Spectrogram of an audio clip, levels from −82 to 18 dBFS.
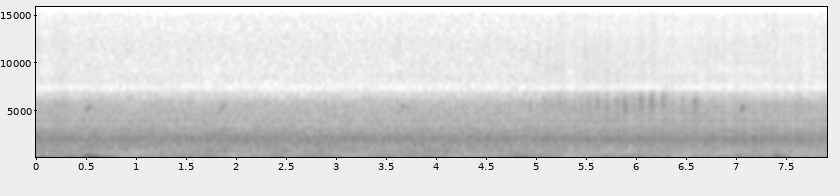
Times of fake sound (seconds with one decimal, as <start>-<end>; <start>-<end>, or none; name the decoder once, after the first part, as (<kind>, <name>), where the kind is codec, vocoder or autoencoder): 0.0-0.4 (vocoder, Vocos); 5.1-7.9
